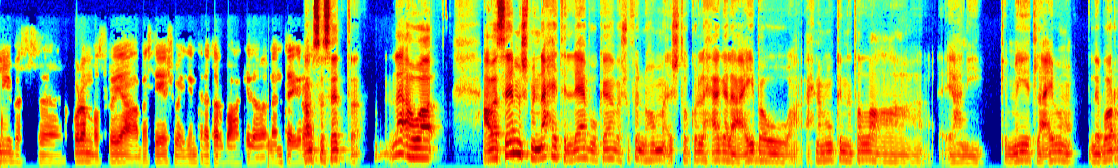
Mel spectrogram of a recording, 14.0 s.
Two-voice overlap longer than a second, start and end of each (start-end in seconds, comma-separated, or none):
none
